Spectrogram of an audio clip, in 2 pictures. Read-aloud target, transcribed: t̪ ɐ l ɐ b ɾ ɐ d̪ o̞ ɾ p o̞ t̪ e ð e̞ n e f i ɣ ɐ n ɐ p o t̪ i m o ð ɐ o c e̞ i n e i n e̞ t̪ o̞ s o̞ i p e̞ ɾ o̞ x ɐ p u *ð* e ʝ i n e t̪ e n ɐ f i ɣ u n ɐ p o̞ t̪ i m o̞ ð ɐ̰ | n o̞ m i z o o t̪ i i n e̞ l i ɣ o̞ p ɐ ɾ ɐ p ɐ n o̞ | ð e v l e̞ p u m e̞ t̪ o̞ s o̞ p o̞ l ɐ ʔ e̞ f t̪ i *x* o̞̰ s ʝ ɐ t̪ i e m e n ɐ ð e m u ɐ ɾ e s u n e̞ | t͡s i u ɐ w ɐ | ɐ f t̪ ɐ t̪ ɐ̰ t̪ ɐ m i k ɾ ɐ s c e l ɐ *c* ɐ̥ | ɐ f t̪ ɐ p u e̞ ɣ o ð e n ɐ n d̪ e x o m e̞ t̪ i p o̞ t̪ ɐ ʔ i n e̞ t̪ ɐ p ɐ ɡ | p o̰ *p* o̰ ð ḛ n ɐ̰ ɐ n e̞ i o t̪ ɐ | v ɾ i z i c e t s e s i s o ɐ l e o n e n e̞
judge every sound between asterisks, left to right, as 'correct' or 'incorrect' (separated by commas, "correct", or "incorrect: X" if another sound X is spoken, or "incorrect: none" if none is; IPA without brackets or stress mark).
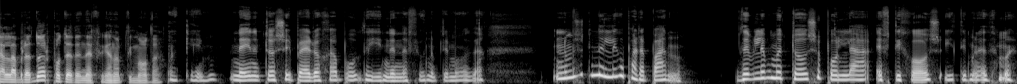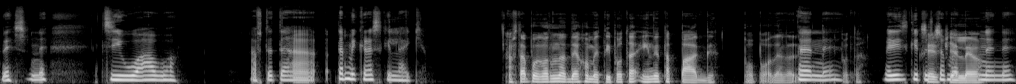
correct, correct, correct, correct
